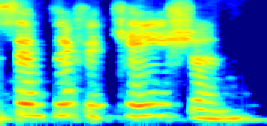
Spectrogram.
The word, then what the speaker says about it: simplification: Let's count the word simplification. Fourth, correct, because this is the first syllable, second syllable, third syllable, fourth syllable, this one, and then you have your last syllable over here.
